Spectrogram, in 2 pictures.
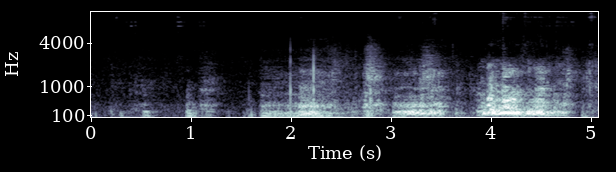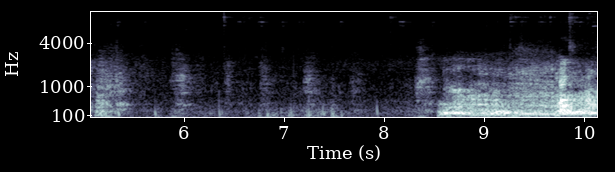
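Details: Chase the German Shepherd, 10.5 months old, and Blizzard the Old English Sheepdog, one year old, at tug of war together; rough, low growls come in uneven bursts, louder near the middle and again at the end, with brief quiet gaps.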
